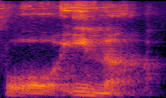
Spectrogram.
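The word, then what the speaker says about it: Puʻowaina: And similarly, there's a whole thing about Pu'owaina in there in the Theodore Kelsey collection, where I believe somewhere I've seen it, and one version of it is Pu'oina, which could just be a shortened pronunciation.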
